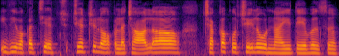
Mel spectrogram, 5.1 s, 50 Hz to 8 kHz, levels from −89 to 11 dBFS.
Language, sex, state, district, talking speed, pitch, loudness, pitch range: Telugu, female, Andhra Pradesh, Guntur, 130 wpm, 190 Hz, -16 LUFS, 175-205 Hz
